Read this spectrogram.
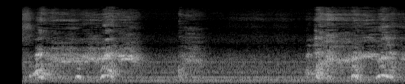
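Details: Girl coughing: two clusters of short, voiced coughs, about three in each, over a steady low background hum.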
